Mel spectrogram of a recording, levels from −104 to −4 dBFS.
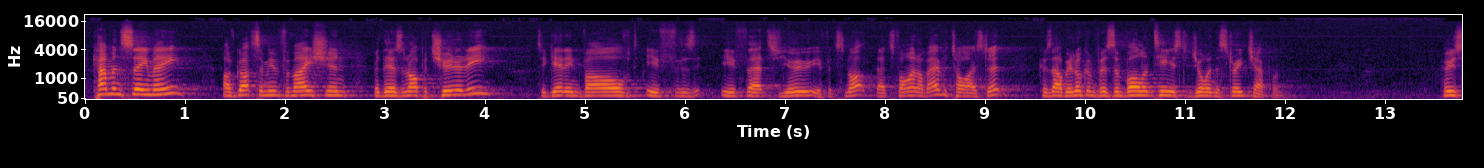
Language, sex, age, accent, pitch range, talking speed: English, male, 40-59, Australian, 165-195 Hz, 175 wpm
